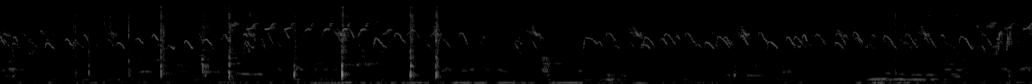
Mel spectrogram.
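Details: Young grey francolins kept at home chirp continuously, their high, short, down-slurred peeps overlapping throughout, punctuated by sharp tapping clicks and a soft low hum.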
